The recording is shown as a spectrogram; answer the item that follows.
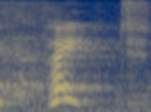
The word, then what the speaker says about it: fate: give you some examples let us take the word f a t now that has a flat a sound a good but if we had an e to the end of fat then what do we have fatty no Giovani fate now does anybody know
